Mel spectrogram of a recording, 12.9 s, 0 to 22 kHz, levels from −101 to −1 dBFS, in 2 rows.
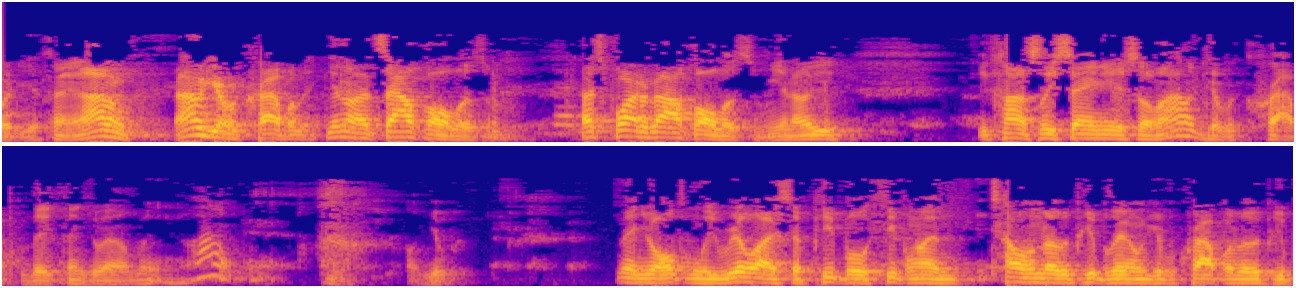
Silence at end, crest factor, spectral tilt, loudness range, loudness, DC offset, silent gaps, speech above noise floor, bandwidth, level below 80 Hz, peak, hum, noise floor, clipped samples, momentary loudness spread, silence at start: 0 s; 14 dB; -6 dB/octave; 9 LU; -16 LUFS; under 0.1%; none; 34 dB; 8.8 kHz; -50 dBFS; -2 dBFS; none; -50 dBFS; under 0.1%; 18 LU; 0 s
